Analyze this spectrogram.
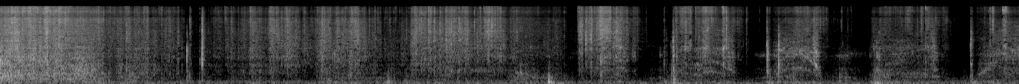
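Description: Clear plastic film over a diamond-painting canvas crinkling and rustling as it is handled and a flat plastic smoothing tool is pushed across it. The crinkling is loudest in the first second, then comes in shorter, irregular strokes.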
